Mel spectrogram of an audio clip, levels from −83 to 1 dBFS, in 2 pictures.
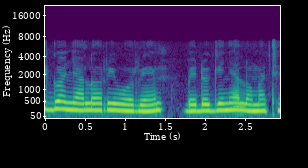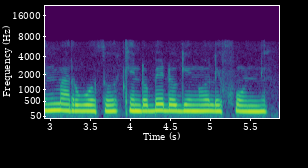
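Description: No technical faults occur at any point in the speech, which is carried over the AMR wideband (HD Voice) codec at 23.85 kbit/s.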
